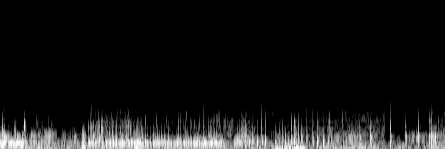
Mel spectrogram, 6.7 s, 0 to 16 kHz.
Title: Stomach Growling V1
